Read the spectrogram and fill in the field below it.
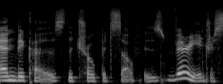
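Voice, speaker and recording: A woman speaks in a fairly low pitch with vocal fry. The sound is dry and close with no echo, and the recording is very clean over a silent background. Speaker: YouTube voice actor. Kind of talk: Q&A video, casual chat. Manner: casual, halting with fillers.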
